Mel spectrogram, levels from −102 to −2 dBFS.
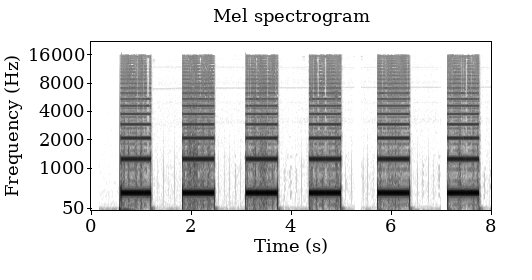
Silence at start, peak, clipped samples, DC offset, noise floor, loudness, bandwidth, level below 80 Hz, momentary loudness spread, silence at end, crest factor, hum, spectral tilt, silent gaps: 0.55 s; -2 dBFS; under 0.1%; under 0.1%; -76 dBFS; -8 LUFS; 16 kHz; -46 dBFS; 7 LU; 0.25 s; 8 dB; none; -2.5 dB/octave; 5.27-5.38 s, 6.99-7.09 s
